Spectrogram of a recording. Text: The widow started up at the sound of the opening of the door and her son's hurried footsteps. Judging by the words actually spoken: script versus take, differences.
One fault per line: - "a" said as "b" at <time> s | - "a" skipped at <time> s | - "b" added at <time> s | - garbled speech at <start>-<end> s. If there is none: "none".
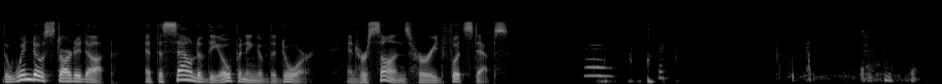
- "widow" said as "window" at 0.1 s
